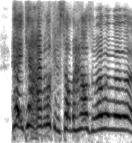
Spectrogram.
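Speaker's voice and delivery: very high, loud, fast, rattled-off excited chatter. Teaching how to mirror a seller, acting one out, fast and excited. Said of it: "if the seller is talking very fast and excited".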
